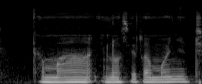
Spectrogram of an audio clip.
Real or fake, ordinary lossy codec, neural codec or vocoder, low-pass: real; none; none; 19.8 kHz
